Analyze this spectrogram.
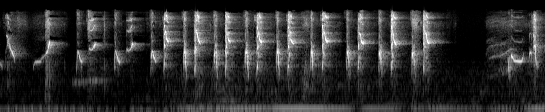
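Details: Long-tailed shrike song full of imitated forest birds, played to rouse other shrikes: a few rising whistled notes, then a fast run of sharp repeated chirps before a short pause and more whistles, over a low hum.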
